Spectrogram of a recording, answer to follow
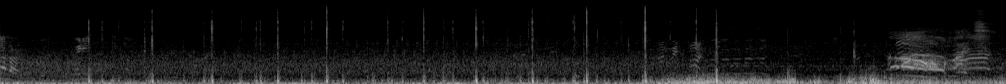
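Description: Footballs being kicked in a passing drill: an irregular run of sharp knocks, several a second, with wind rumble on the microphone later and a voice calling near the end.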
